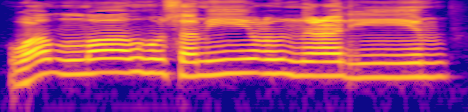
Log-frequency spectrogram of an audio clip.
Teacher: لفظ اللہ سے پہلے حرف پر زبر ہے، لفظ اللہ کو لام کو موٹا پڑھیں گے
